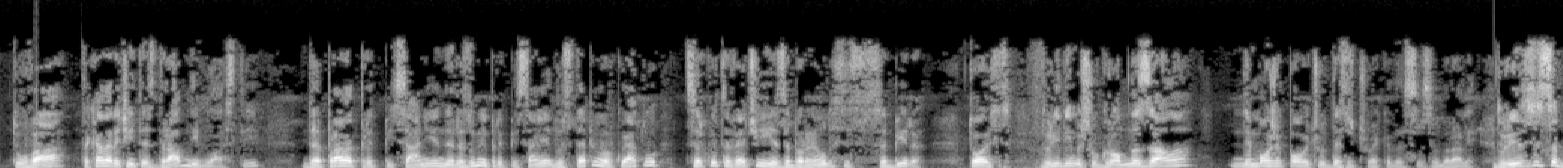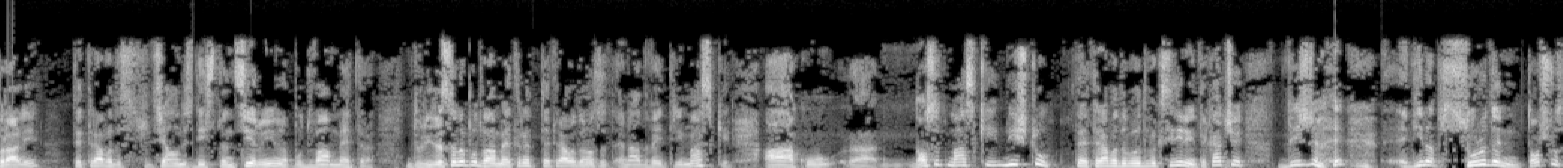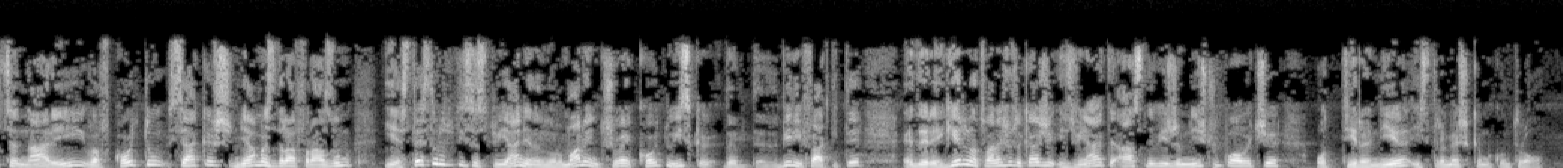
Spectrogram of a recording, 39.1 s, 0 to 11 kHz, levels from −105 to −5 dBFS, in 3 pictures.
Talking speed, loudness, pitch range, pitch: 180 wpm, -18 LUFS, 130-190 Hz, 155 Hz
